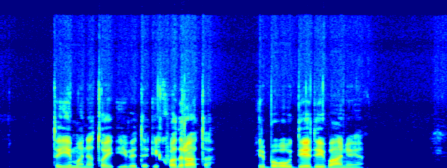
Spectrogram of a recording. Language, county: Lithuanian, Klaipėda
